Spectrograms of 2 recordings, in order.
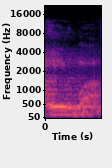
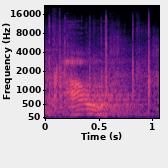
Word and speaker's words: agua: It's not agua. It's agua. Agua. The G is silent. Oh. Agua. Do you speak a foreign language? No, but that sounds like awa from Okay. Anyway. Agua. Not awa.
